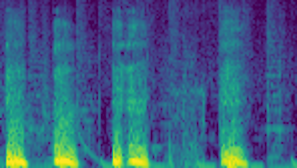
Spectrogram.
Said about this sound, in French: Quoi, qu'est-ce qu'il y a? J'ai pas le droit de me racler la gorge parce que je suis malade?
